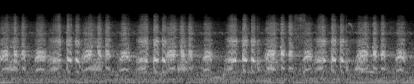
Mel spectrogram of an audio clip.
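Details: Speckled chachalaca, Buena Vista Peak, eastern Andes–Llanos, June: loud, harsh, rhythmic bursts of grating calls repeat several times a second without a break, a raucous pulsing chorus over a faint low hum.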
